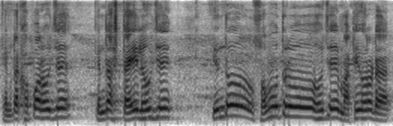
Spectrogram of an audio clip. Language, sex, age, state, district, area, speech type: Odia, male, 45-60, Odisha, Subarnapur, urban, spontaneous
